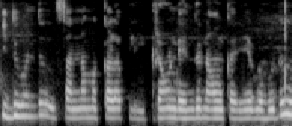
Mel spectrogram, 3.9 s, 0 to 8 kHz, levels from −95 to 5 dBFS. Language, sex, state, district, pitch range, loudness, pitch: Kannada, female, Karnataka, Bijapur, 200-225 Hz, -22 LUFS, 215 Hz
